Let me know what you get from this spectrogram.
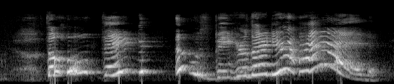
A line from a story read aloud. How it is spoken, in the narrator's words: exclaimed his uncle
